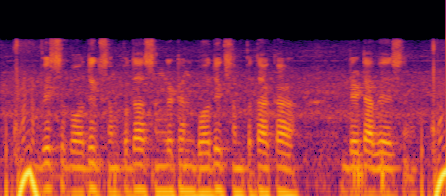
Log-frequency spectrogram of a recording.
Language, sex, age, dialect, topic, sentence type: Hindi, male, 18-24, Kanauji Braj Bhasha, banking, statement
